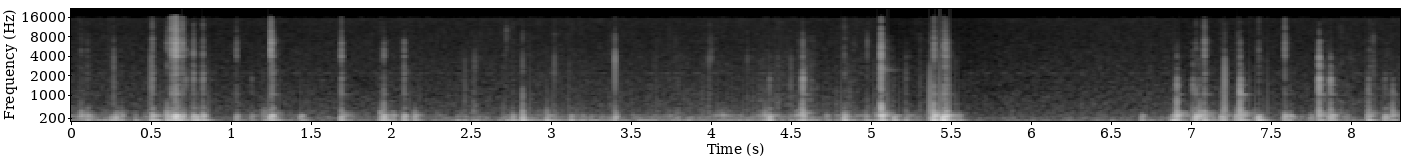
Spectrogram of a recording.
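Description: Thin metal tweezers pick and scratch at the woven metal wire mesh grille of a hollow microphone head, with a towel resting below. The result is a close, muffled run of low, dull scrapes and soft knocks, dotted with brief bright ticks. A quiet pause falls near the end before the picking resumes.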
